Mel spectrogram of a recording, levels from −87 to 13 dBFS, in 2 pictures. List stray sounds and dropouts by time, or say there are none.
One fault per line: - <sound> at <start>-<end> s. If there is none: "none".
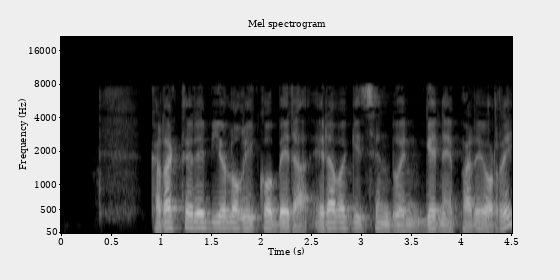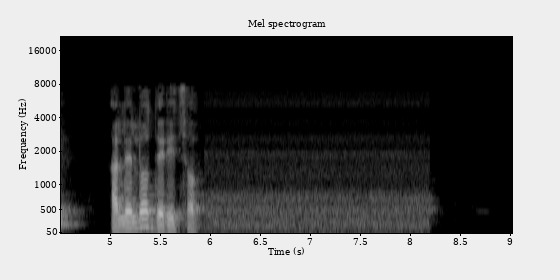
none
